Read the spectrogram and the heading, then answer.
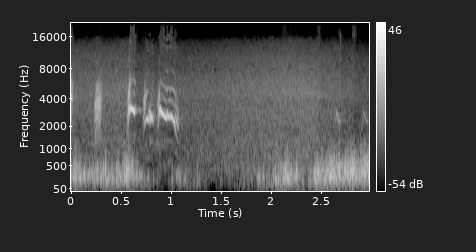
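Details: Baby bird waiting for its mother: a few sharp chirps followed by two quick high whistled notes sliding downward, with low rustling and handling noise before and after.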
